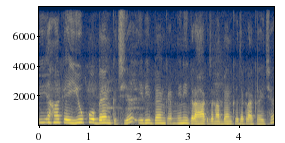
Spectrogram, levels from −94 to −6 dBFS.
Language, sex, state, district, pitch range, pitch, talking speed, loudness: Maithili, male, Bihar, Supaul, 150-200 Hz, 180 Hz, 205 wpm, -17 LUFS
